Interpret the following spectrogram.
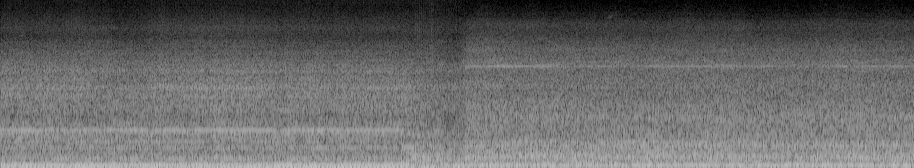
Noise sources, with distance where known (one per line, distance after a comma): engine of unclear size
